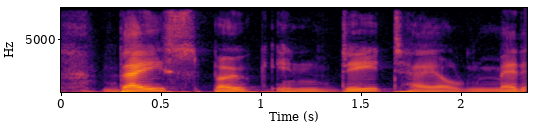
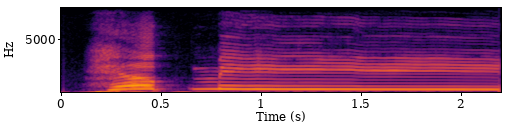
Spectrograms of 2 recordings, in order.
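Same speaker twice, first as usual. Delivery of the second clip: high, loud scream of help; 6 dB louder than usual. Acted. Narrator strapped down and hurt, screaming for help. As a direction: shriek it in panic. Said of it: "I screamed".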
